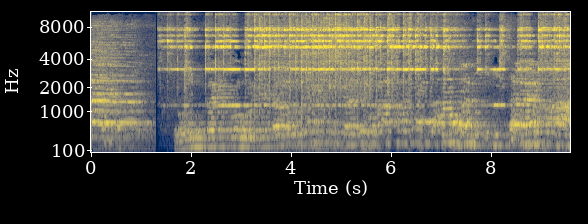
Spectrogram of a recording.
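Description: Temple hand bells ringing continuously during an aarti, with voices singing beneath; the sound drops away briefly about a second in before the bells start.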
